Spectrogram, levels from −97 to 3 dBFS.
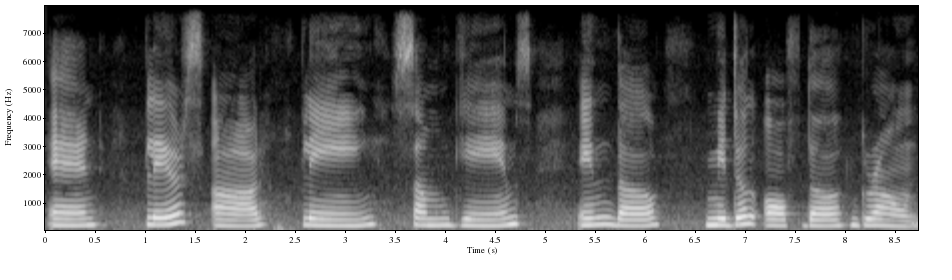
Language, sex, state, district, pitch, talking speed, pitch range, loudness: English, female, Punjab, Kapurthala, 225 Hz, 80 wpm, 215-240 Hz, -14 LUFS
